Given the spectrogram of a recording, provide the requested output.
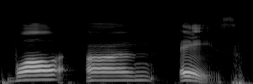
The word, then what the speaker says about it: bolognese: the menu today is a recipe called whitetail bolognese that's pronounced ball on a's anyway with all the hunters in our household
